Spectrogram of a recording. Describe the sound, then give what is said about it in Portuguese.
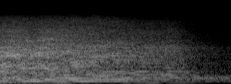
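A loud motorcycle engine drones past with a steady, buzzing rumble, its roar gradually fading as it moves away, with no one speaking. “Mas a primeira vez que a gente foi lá, a moto do caralho passando.”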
